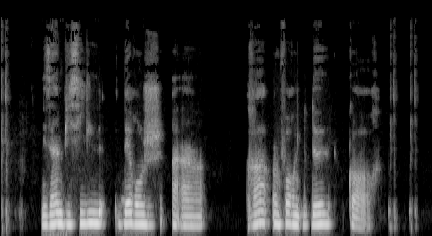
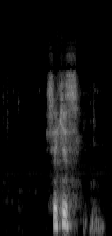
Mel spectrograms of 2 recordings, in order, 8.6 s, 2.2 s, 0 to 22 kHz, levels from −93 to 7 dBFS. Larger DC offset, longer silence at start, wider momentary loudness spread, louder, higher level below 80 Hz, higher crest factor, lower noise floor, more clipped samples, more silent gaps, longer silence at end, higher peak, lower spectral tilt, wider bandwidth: neither; second, 0.05 s vs 0.95 s; second, 16 LU vs 19 LU; first, -16 LUFS vs -30 LUFS; first, -54 dBFS vs -72 dBFS; second, 14 dB vs 20 dB; about the same, -83 dBFS vs -86 dBFS; neither; neither; second, 0.35 s vs 0.7 s; first, -2 dBFS vs -14 dBFS; first, -7.5 dB/octave vs -5 dB/octave; first, 12.5 kHz vs 10 kHz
